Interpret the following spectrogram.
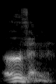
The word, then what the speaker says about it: Irving: bet he could too are you saying Irving or Irvin Irving yeah okay cool I thought I was hearing Irving and I was confused oh almost I was definitely saying it right the whole time now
